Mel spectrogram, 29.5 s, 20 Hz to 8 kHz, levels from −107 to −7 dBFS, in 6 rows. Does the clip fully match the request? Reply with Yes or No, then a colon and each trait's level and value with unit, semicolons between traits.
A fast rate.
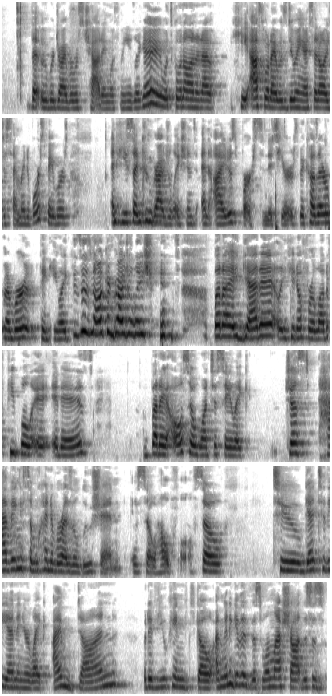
Yes: fast, 215 wpm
